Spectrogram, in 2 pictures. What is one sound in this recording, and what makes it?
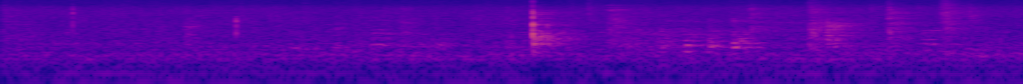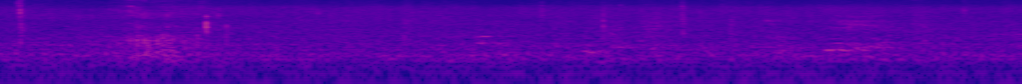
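Chopsticks click against a dish.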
